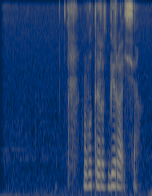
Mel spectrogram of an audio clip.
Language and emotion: Russian, neutral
